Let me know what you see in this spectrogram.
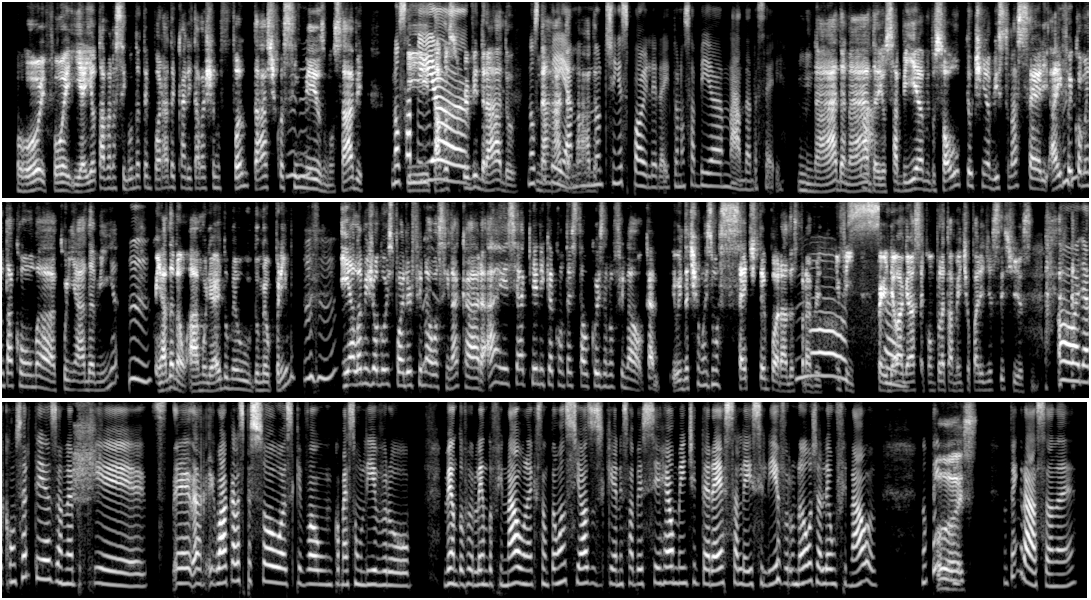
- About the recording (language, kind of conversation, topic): Portuguese, podcast, Como você explica o vício em maratonar séries?
- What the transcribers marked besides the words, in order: in English: "spoiler"; in English: "spoiler"; laugh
